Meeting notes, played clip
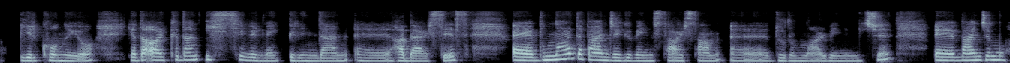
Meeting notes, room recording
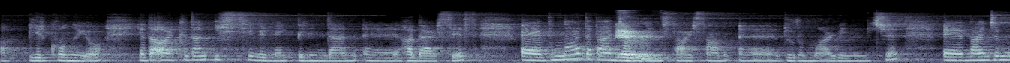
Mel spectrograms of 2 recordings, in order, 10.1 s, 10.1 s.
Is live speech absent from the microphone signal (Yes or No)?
No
